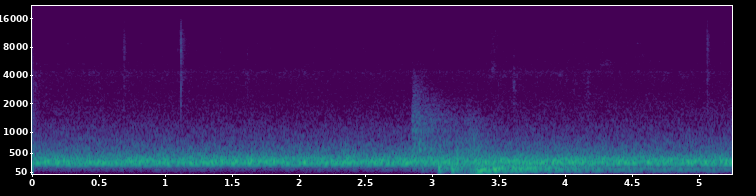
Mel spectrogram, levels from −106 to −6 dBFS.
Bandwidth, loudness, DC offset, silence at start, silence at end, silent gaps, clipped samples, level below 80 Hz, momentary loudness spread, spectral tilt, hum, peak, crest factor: 9.6 kHz; -50 LUFS; under 0.1%; 0 s; 0 s; none; under 0.1%; -68 dBFS; 4 LU; -10.5 dB/octave; none; -36 dBFS; 14 dB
